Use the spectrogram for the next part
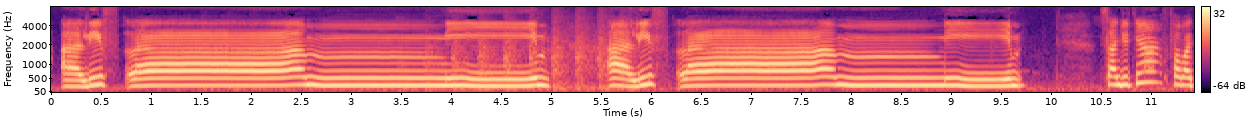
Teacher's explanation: dan mim sukun bertemu mim itu namanya bagian idgham misli sehingga setelah kita menuntaskan huruf lam tidak langsung beralih ke huruf mim tetapi harus didengungkan terlebih dahulu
